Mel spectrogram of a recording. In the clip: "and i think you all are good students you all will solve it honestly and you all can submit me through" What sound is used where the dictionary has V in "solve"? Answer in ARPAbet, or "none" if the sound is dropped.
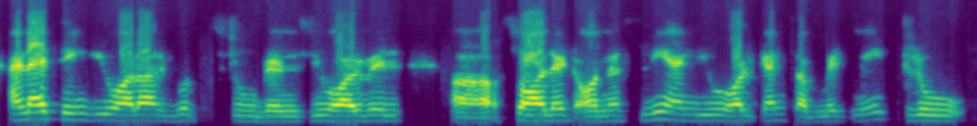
none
